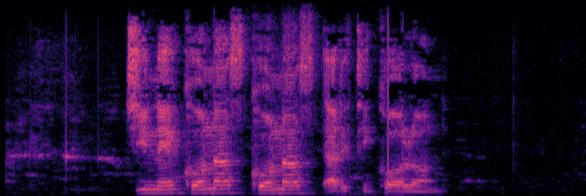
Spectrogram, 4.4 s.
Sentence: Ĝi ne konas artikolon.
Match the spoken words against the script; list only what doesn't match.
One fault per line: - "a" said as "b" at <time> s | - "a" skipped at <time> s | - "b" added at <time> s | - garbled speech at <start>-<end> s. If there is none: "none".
- "konas" added at 1.9 s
